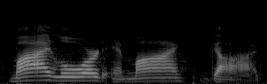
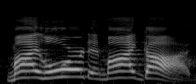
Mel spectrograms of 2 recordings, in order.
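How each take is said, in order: First: Hushed-paced, deliberate acknowledgement of God; reverent confession. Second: Loud, high, drawn-out declaration; slow, ringing preacher's cry; sudden exclaimed confession. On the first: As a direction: let each word stretch out solemnly. Retells Thomas's awed confession. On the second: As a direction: proclaim it as a sudden realization. Retells Thomas's sudden recognition. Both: Retold or imitated.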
